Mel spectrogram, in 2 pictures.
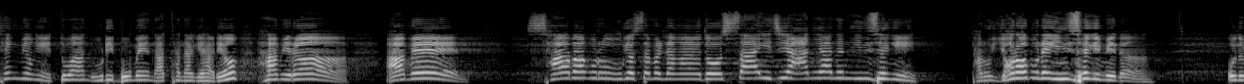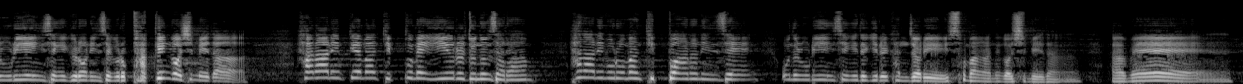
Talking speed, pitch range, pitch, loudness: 300 characters per minute, 185-270 Hz, 225 Hz, -22 LUFS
